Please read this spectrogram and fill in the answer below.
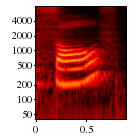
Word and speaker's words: solve: And solve, say it with me, solve, solve. The L sound isn't exactly invisible in this sound, but we do tend to soften it.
